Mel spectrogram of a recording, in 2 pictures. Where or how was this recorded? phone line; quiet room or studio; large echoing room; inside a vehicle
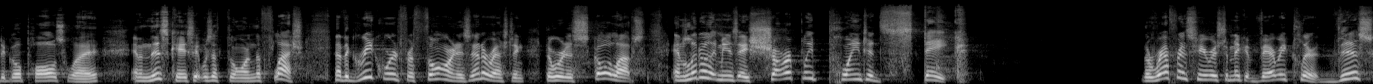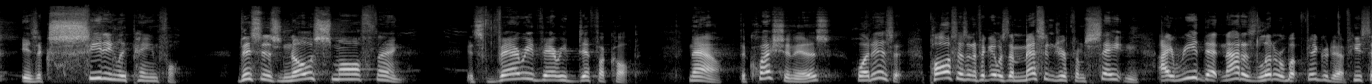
large echoing room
